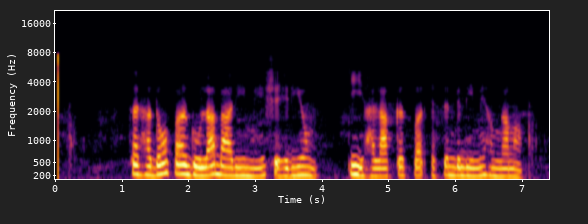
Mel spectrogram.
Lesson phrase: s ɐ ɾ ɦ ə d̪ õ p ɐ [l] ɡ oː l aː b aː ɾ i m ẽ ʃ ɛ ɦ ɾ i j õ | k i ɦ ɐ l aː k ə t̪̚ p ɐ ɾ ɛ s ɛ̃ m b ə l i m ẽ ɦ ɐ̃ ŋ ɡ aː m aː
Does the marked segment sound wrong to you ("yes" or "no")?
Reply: yes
